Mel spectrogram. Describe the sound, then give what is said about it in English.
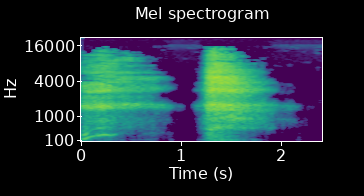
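A deep, audible breath drawn in, a short pause, then a long airy exhale like a sigh, with no talking. “Every breath that you take. Come on, take one.”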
